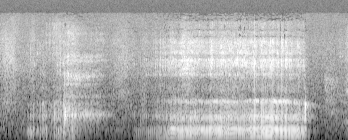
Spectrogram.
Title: Snoring dog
